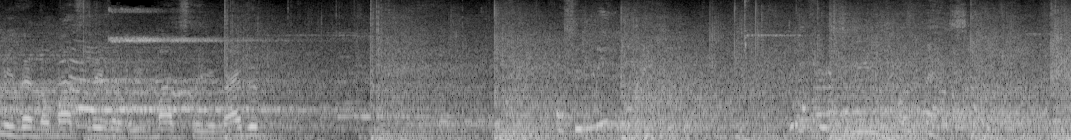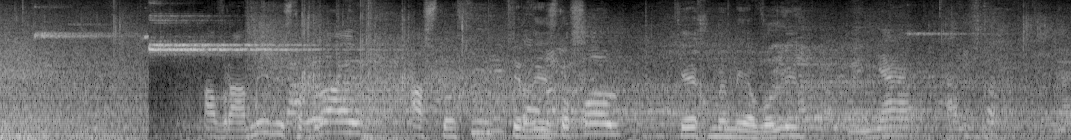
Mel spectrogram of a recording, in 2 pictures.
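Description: Sneakers squeak on the court.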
